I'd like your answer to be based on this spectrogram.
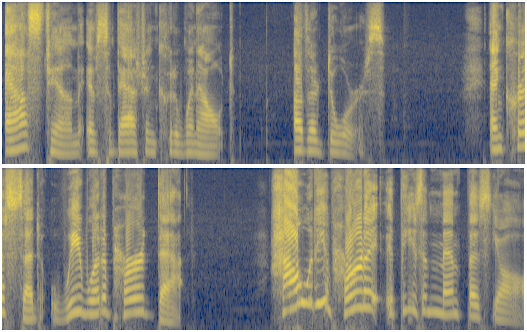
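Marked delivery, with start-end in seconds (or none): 7.9-10.5 high-pitched shouting yell. Addressing listeners about a witness's interview claim, the speaker is yelling. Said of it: "I'm sorry for yelling".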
